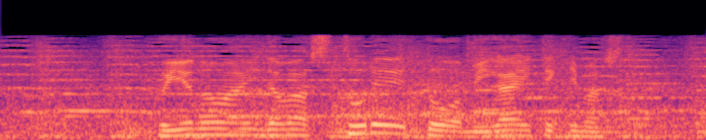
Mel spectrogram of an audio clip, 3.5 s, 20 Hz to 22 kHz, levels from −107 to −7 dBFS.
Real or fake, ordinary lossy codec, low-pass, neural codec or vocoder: real; none; none; none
